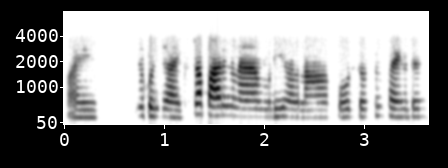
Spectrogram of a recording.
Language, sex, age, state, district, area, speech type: Tamil, female, 18-30, Tamil Nadu, Tiruvarur, rural, conversation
